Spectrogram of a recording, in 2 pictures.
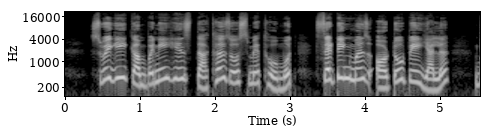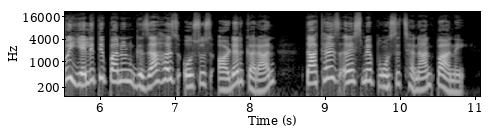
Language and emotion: Kashmiri, neutral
